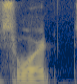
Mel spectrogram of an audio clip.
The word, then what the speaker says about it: SWORD: I'm saying it's you know, Nick Fury, director of Sword. – It just happened. – W is silent, Aaron. Sword, and that's like the space version of Shields.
